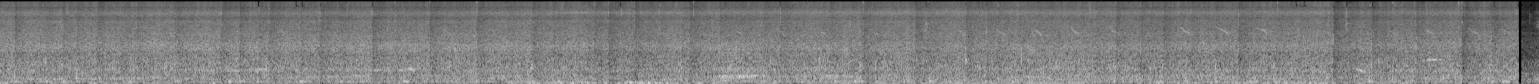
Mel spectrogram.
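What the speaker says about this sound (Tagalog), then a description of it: "Malakas pa rin ang ulan sa labas." Loud, steady downpour roaring without pause, a dense wash of rain hitting surfaces throughout.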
